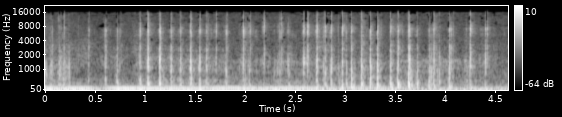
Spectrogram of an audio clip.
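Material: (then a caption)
Plastic. A white plastic stick is dragged and strummed across the dense plastic bristle tips of a black and teal plastic paddle hairbrush held in one hand. The result is a rapid series of sharp, clicky plucks with a steady low hum underneath.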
